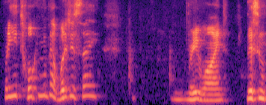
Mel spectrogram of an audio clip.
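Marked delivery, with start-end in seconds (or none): 0.0-1.3 confused listener. Retold or imitated. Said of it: "it's like".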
